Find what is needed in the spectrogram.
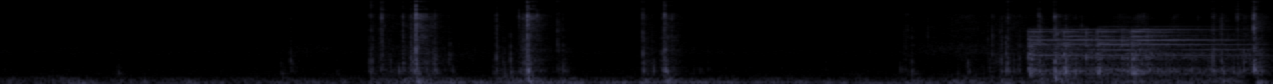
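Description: Plastic number dials of a LeapFrog Twist & Shout Division toy clicking as they are twisted, a few sharp clicks about two to three seconds in. Near the end the toy sounds a steady electronic tone for about a second.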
